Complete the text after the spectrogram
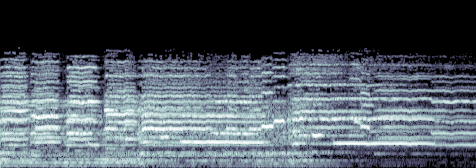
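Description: Car horns honk in overlapping, sustained blasts over a low rumble of Saturday morning street traffic, loud and continuous before gradually thinning out toward the end.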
